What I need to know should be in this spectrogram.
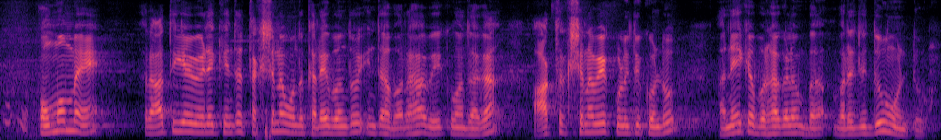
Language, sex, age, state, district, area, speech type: Kannada, male, 45-60, Karnataka, Kolar, rural, spontaneous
